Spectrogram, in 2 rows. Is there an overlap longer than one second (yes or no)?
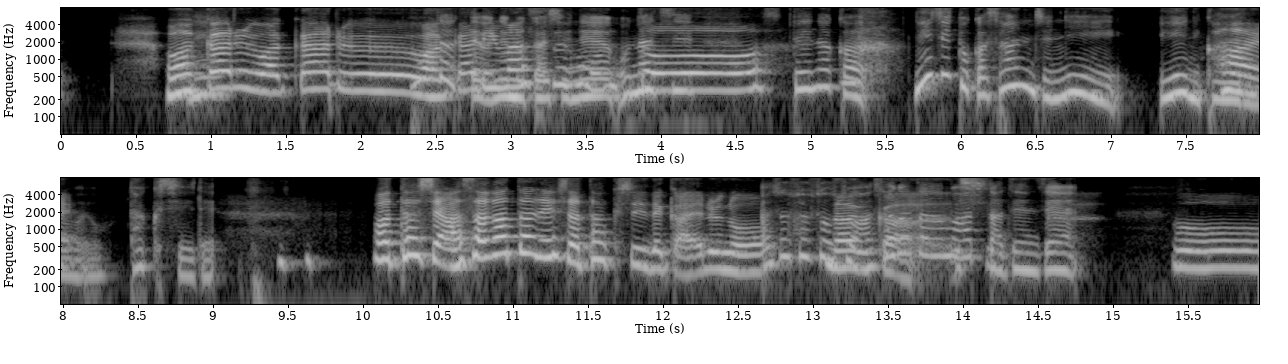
yes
